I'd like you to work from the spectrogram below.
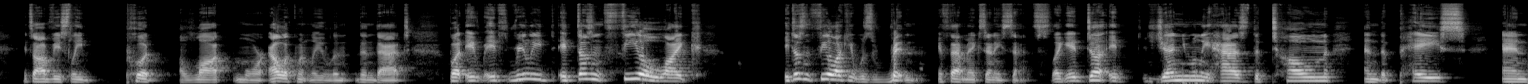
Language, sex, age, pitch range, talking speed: English, male, 30-49, 115-155 Hz, 165 wpm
